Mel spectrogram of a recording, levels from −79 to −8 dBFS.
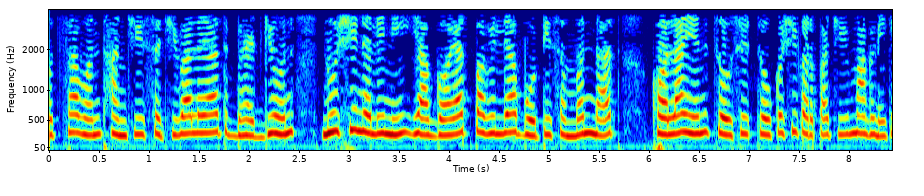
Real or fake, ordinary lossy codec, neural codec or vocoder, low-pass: real; none; none; 3.6 kHz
